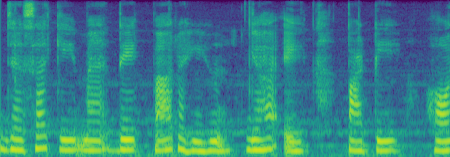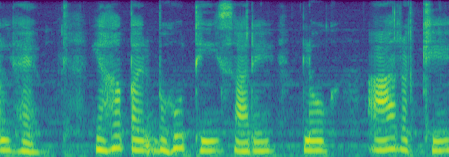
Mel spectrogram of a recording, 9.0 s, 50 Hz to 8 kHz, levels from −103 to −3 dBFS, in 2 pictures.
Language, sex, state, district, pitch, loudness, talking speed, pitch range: Hindi, female, Goa, North and South Goa, 185 Hz, -18 LUFS, 140 wpm, 175-195 Hz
